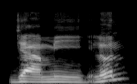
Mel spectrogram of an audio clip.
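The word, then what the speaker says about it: جميل: Jamilun. Jamilatun. Jamilun. Jamilatun. Apa? Jimnya panjang atau mimnya yang panjang? Mimnya yang panjang. Jadi bukan jamilatun. Jadi bukan bacanya bukan jamilatun, tapi bacanya jamil.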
